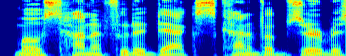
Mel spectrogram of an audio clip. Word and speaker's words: Hanafuda: Is it Hanafudu? How do you say that Fuda. again? Fuda. Hanafuda.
